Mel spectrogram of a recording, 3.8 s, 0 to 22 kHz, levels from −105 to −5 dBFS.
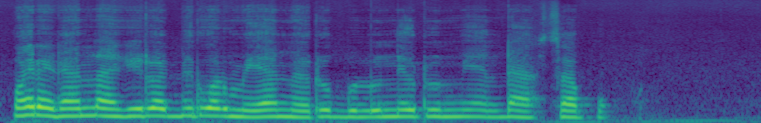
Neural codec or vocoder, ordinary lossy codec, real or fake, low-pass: codec, 44.1 kHz, 3.4 kbps, Pupu-Codec; none; fake; none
